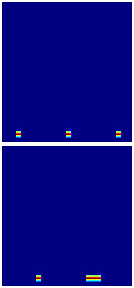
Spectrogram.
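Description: Electronic countdown timer beeps: four short beeps at the same pitch about a second apart, then a longer final beep marking the end of the countdown.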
